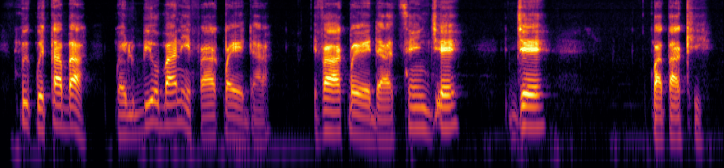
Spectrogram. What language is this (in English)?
Yoruba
